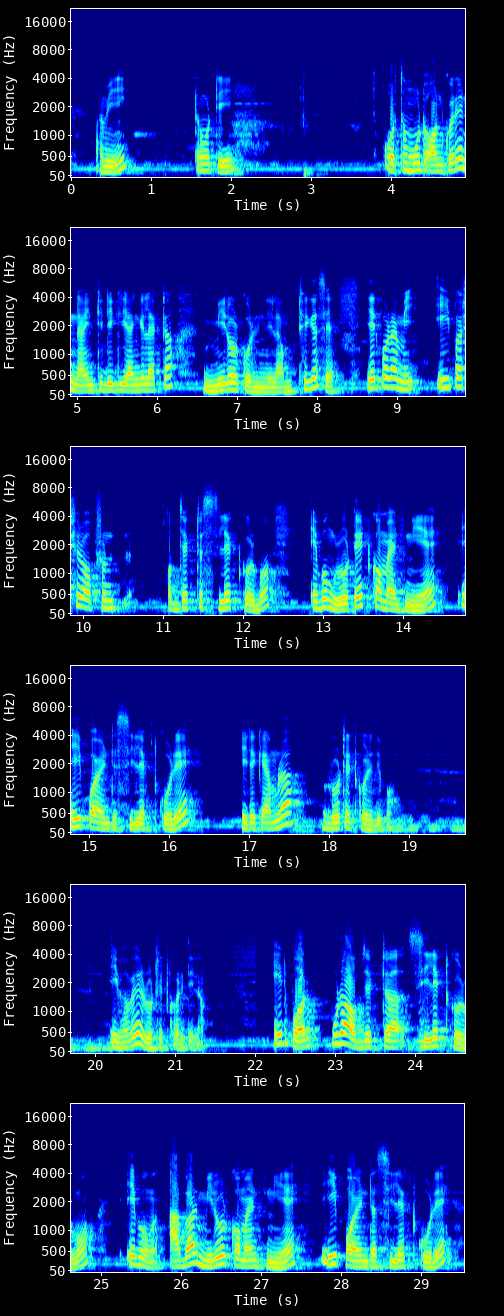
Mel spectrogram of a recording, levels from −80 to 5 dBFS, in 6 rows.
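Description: No technical faults are audible anywhere in the audio.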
